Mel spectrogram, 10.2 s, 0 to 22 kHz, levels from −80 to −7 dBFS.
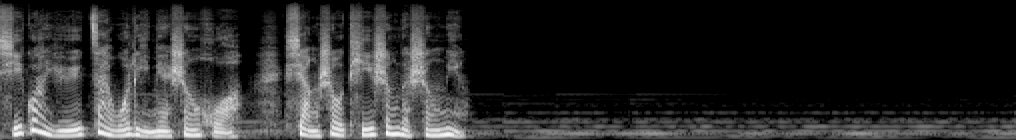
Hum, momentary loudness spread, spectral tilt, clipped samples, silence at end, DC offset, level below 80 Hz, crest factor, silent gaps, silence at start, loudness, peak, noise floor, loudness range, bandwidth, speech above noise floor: none; 8 LU; -5 dB/octave; under 0.1%; 5.5 s; under 0.1%; -68 dBFS; 18 dB; none; 0 s; -16 LUFS; 0 dBFS; -51 dBFS; 6 LU; 19 kHz; 35 dB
